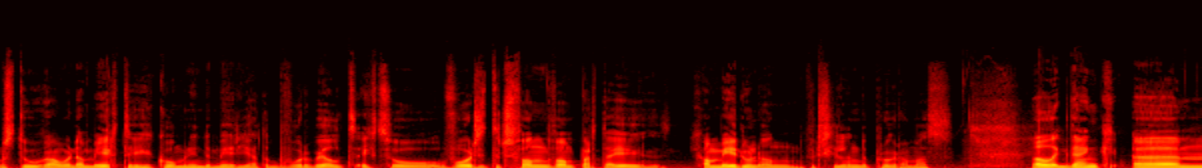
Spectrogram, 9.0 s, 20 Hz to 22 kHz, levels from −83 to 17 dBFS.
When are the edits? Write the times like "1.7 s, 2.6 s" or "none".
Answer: none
